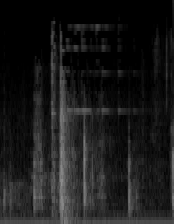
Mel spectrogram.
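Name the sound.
shop door opening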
